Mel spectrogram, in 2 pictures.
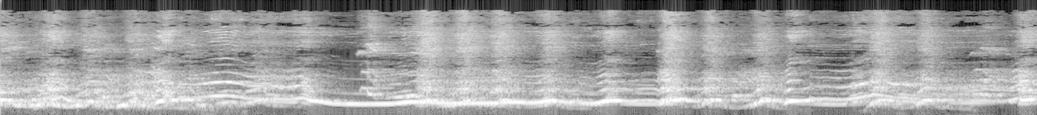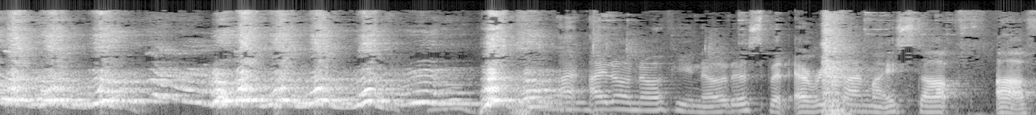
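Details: Young wolfdogs howling together indoors at home; Jake grew jealous and loud during a petting game, which set Honey howling and then the rest joined. Overlapping, wavering sustained howls, shifting into quicker quivering yelps and whines near the end.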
